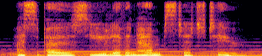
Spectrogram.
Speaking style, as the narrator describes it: said kindly and attentively

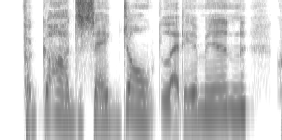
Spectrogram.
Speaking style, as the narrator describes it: cried the old man, trembling

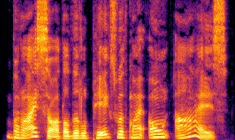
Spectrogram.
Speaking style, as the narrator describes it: exclaimed Zeb

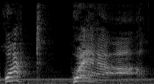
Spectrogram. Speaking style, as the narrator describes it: shouted Hook

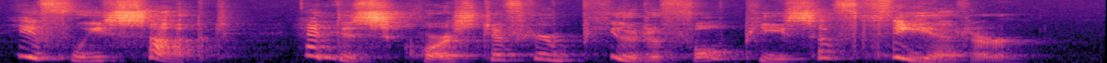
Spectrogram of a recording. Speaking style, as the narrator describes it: said Mademoiselle brightly

